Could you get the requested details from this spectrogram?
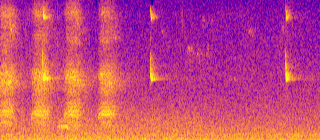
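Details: Two loud, talkative crows among misty mountain redwoods, raising a commotion with a hawk perched in a nearby tree: four harsh, hoarse caws in quick, even succession, then quiet broken by the thin tinkling of wind chimes.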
